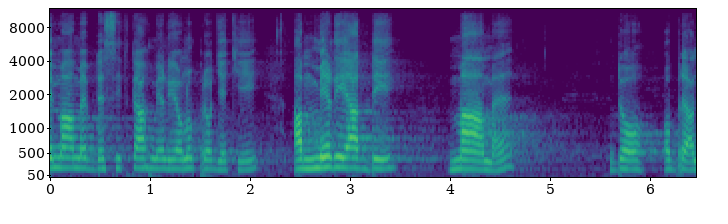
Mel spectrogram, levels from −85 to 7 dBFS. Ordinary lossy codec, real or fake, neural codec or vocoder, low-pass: MP3, 96 kbps; fake; vocoder, 44.1 kHz, 128 mel bands every 512 samples, BigVGAN v2; 10.8 kHz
